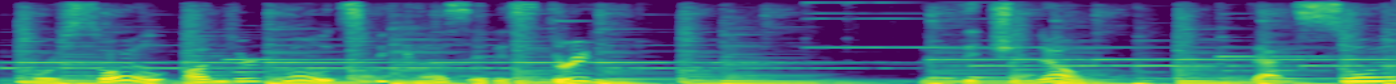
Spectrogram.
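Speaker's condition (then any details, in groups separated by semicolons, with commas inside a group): No condition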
